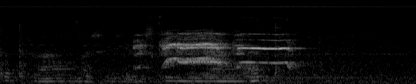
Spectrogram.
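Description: A rooster crowing once, starting about a second and a half in: one loud call of just over a second in two parts, much louder than the quiet voice before it.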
